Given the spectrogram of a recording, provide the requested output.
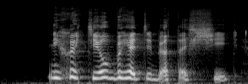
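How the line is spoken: Laughing. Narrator (Russian): засмеялся Огнегриф

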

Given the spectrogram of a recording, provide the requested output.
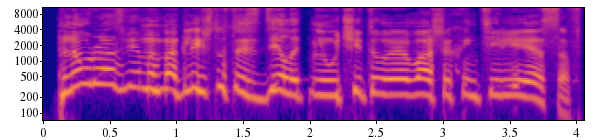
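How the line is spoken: Laughing. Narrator (Russian): рассмеялся Пирогов

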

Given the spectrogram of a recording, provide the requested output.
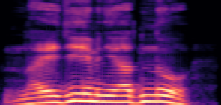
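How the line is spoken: Hiss. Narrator (Russian): прошипел Верзила

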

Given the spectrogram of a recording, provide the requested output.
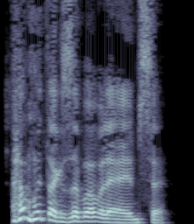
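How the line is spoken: Laughing chorus. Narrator (Russian): засмеялись Сиды

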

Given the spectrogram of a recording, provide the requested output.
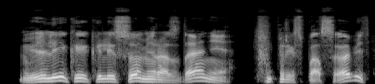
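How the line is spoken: Skeptical snort. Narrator (Russian): хмыкнул Виталя

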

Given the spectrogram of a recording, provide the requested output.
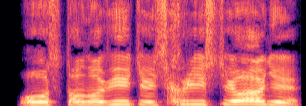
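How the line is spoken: Loud shout. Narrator (Russian): прокричал Дионисий

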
